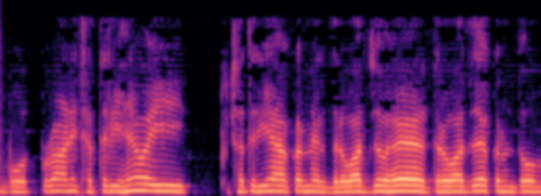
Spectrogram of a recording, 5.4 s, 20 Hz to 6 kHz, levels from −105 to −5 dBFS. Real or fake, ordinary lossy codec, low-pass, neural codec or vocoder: fake; MP3, 32 kbps; 5.4 kHz; codec, 16 kHz, 2 kbps, FunCodec, trained on LibriTTS, 25 frames a second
